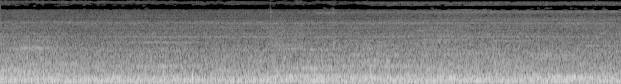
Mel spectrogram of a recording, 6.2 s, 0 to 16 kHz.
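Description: E5 series Shinkansen standing at the platform, its onboard equipment giving a steady, even hum.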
